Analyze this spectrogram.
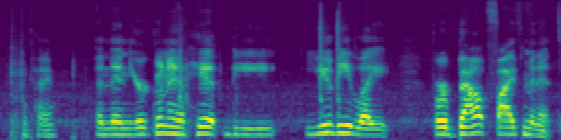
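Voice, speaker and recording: With noticeable background noise behind her, a woman speaks at a moderate pace with fairly even intonation. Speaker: crafter. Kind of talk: tutorial. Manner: soft-spoken.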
